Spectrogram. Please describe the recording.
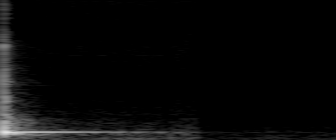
Woodecho Tap
Wood tap echo recording live sample with finger strike
hit percussion drum echo live-sample rhythm percussive percs drum wooden-drum wood wooden-hit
